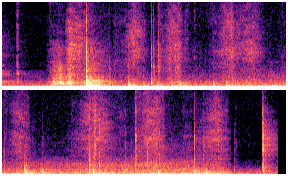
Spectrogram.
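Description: Handling noise from a plastic Kimiso Bluetooth speaker being moved and turned over on a tabletop: a series of irregular clicks, knocks and rubbing over a low rumble. The sound cuts off abruptly near the end.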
